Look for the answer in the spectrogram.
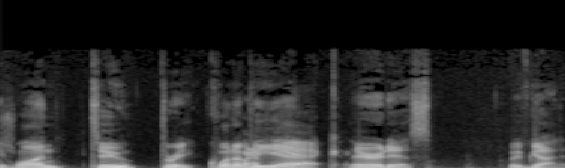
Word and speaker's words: Quinnipiac: Quinnipiac. – That's right. Did you just say it two different ways? – Quinnipiac.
